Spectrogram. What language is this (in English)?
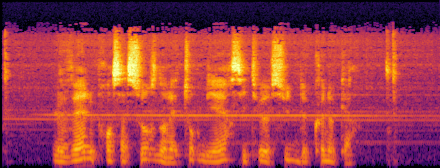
French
